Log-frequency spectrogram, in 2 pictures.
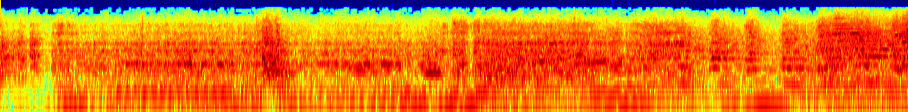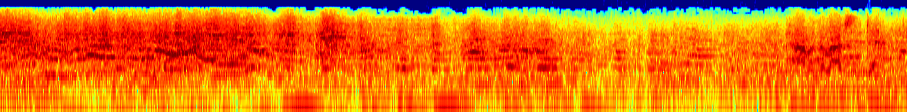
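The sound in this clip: A car driving off: a continuous engine rumble with rising and falling revs as it pulls away and changes speed, with voices at times over the motor noise.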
